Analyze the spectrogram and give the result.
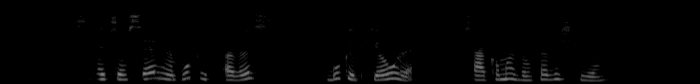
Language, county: Lithuanian, Šiauliai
